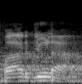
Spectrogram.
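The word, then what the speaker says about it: وَأَرْجُلَ: Tapi di situ bacanya apa? Wa arjula apa wa arjuli? Wa arjula.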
